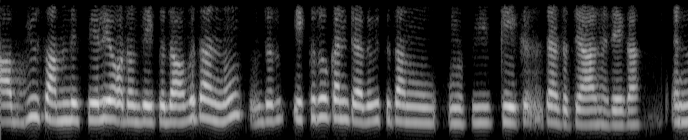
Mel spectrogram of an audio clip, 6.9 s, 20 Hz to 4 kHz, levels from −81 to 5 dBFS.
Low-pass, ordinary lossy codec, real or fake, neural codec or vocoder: 3.6 kHz; none; fake; codec, 24 kHz, 0.5 kbps, DualCodec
